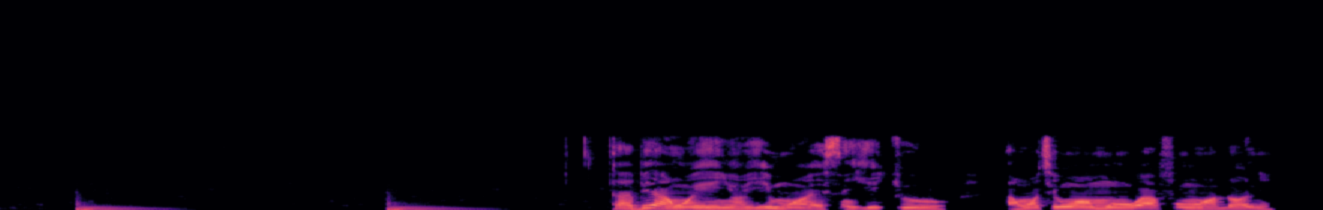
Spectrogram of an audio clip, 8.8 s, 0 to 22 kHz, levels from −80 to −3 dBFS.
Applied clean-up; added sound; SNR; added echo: classical method spectral subtraction.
